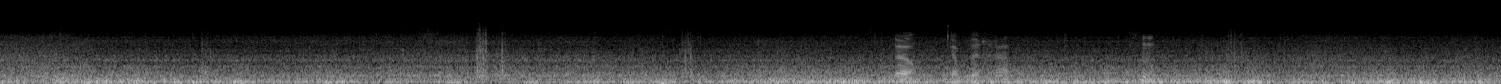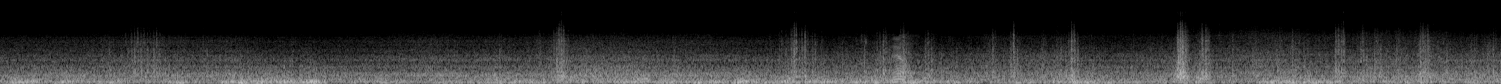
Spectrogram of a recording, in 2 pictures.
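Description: Wind buffeting the microphone with a steady low rumble from riding along a paved path, broken by a few short clicks and a brief squeak.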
